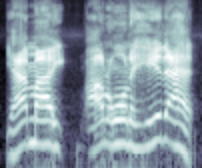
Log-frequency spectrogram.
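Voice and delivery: a jokey Aussie voice, dismissive; Aussie accent. Pretend. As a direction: play it as an Aussie bloke brushing someone off. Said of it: "Sorry, that's Aussie".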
